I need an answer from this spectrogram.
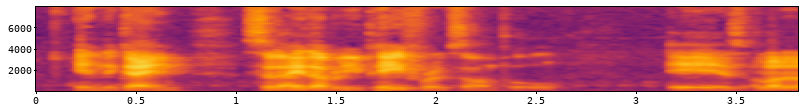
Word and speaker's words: AWP: first used to commentate the Swedes and the Nordics would say AVP right because the way they pronounce W and they would get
